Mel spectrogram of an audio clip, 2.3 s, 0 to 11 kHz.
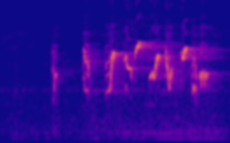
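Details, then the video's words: A Red-whiskered bulbul sings to teach young birds. A short lead-in note is followed by a rich, jumbled sequence of loud, liquid, up-and-down whistles lasting just over a second. "เสียงนกกรงตาแดงEp.168 เสียงหัดนกลูกเสอ เพลงเพราะ น่าฟัง"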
